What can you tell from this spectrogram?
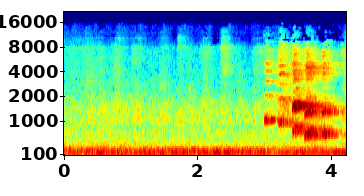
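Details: Labrador Retriever puppies, a litter of six from Sadie, playing indoors in their play room; near the end one puppy gives a rising, harmonic whine with short squeaky pulses, over a constant low hum.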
